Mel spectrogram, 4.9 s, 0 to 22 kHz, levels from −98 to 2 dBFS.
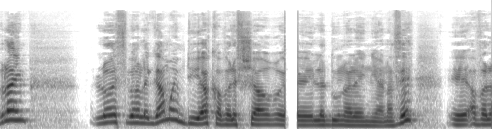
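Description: At 2.85 s the speech drops into a gap at a join of encoded pieces: a gap of about 131 ms, ending at 2.99 s. Two separately encoded segments were butted together with the encoder's start delay and final-frame padding left in. The waveform shows a flat dropout, and the spectrogram a clean vertical blank band with smeared edges, before the sound resumes exactly where it stopped.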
